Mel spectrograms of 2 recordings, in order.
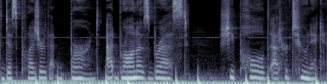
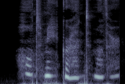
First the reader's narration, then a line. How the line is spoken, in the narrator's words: she whispered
